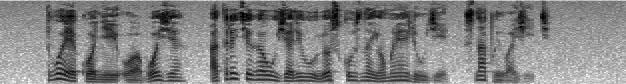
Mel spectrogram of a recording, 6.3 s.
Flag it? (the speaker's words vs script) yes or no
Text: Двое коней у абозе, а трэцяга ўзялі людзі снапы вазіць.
yes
